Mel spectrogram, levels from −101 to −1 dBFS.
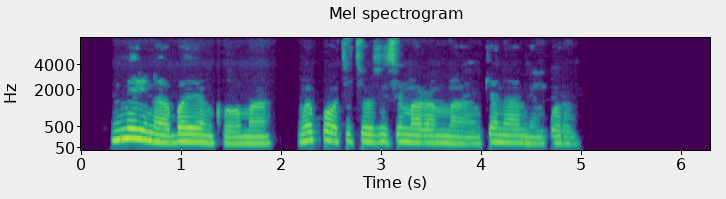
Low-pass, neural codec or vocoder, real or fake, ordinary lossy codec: none; none; real; none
